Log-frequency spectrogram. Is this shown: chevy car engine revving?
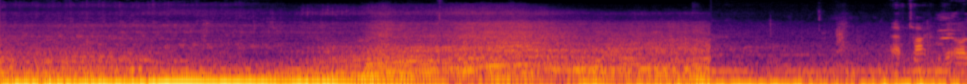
yes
